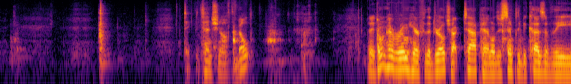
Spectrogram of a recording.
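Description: A metal handwheel clicks as it turns.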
